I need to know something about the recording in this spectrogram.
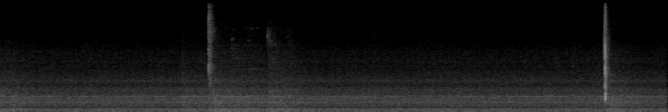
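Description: Steady room hum during a pause in a lecture, broken by two sharp clicks: a faint one about three seconds in and a louder one near the end.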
